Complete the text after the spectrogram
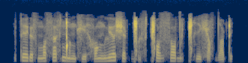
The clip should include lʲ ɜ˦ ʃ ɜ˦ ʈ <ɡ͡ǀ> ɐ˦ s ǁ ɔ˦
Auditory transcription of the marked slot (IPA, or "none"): ɡ͡ǁ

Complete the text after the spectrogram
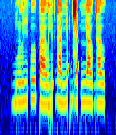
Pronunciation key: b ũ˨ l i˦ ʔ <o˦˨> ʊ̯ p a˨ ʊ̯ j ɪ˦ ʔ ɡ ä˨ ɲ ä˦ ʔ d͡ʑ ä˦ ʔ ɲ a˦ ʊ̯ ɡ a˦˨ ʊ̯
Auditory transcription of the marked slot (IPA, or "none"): o˦˨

